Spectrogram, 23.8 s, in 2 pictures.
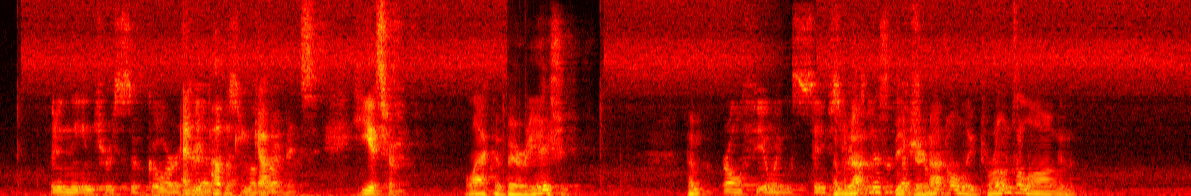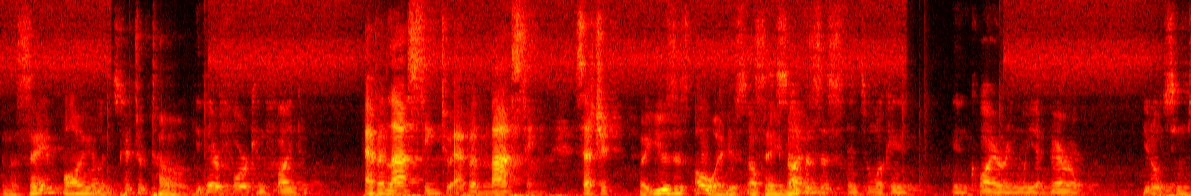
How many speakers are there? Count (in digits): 3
